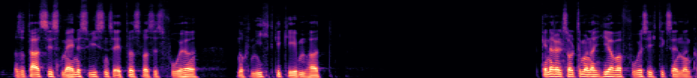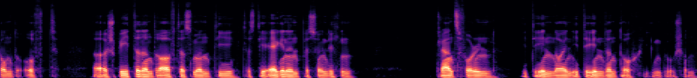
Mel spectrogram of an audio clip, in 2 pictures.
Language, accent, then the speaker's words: German; Austria; was es bei uns in Österreich etwas schwierig macht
